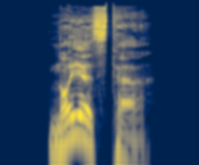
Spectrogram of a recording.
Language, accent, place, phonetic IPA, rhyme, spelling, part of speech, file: German, Germany, Berlin, [ˈnɔɪ̯əstɐ], -ɔɪ̯əstɐ, neuester, adjective, De-neuester.ogg
- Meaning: inflection of neu: 1. strong/mixed nominative masculine singular superlative degree 2. strong genitive/dative feminine singular superlative degree 3. strong genitive plural superlative degree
